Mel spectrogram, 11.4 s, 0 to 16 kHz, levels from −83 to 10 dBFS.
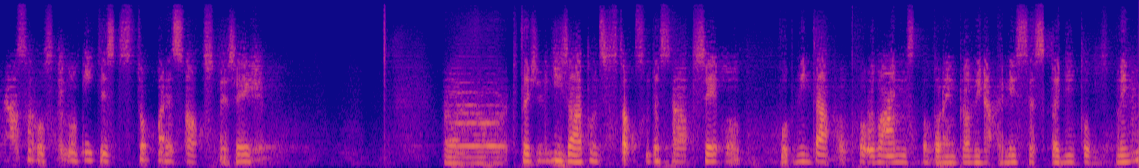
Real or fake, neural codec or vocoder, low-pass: fake; codec, 44.1 kHz, 0.9 kbps, DAC; 14.4 kHz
